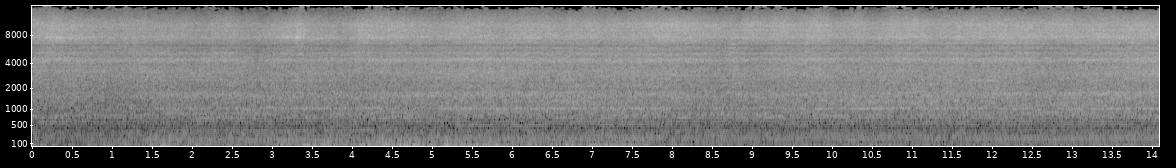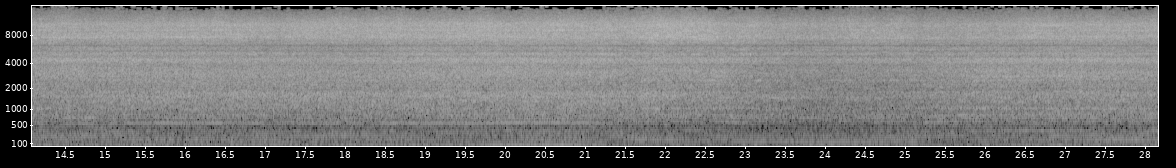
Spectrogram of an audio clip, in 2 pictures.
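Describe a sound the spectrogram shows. Tyres churn and crunch through deep snow.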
